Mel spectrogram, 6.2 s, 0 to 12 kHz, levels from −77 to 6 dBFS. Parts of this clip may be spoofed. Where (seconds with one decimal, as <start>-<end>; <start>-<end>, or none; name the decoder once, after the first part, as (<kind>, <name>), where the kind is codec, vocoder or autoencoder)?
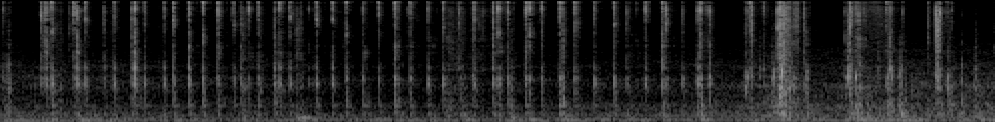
0.0-5.1 (vocoder, Vocos)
